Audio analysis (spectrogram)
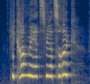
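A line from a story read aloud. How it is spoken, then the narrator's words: Whimpering. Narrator (German): wimmerte Hemi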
